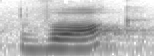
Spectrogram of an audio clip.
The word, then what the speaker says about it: walk: हमारा L silent है, walk again L silent है, chalk L silent है, lamb यहाँ पे हमारा B साइलेंट है, विसल यहाँ पर हमारा T साइलेंट है।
